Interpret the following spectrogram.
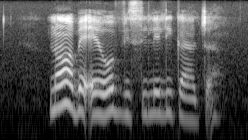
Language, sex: Swati, female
